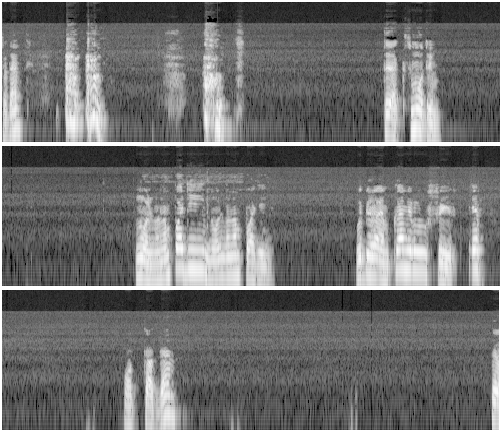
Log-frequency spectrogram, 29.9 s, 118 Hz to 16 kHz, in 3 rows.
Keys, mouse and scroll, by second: 10.6 click, 12.6 KP_0, 18.0 click, 19.5 shift+f.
